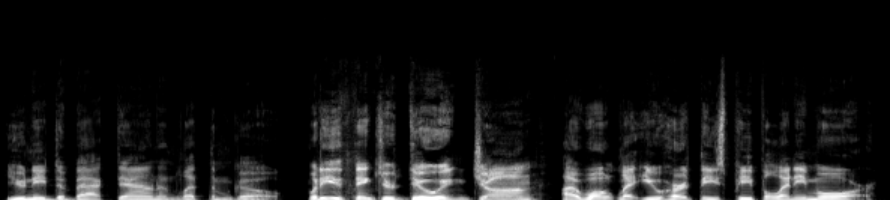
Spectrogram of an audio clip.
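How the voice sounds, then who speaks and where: A man's voice: fairly low pitch, expressive, moderate pace, a bit bright, no room sound, clean studio sound. A man voicing a resolute military space commander in a video game, speaking in a terse, controlled, authoritative manner. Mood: stern, forceful. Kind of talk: video game dialogue acting.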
